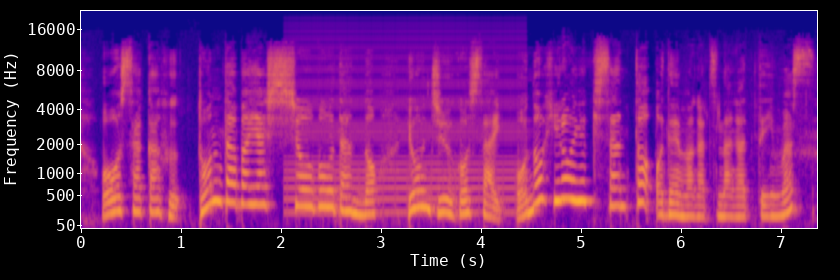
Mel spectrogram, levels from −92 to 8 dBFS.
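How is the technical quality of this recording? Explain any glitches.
The recording has one clear glitch: GSM phone buzz from 2.02 to 4.46 s. It's a hard, raspy buzz at about 217 Hz, packed with harmonics, sitting roughly 15 dB below the wanted sound and holding nearly steady, which fits a 2G phone on a call nearby. The handset transmits in pulses 217 times a second, and the audio circuitry rectifies those radio bursts into an audible tone unrelated to the material itself.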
